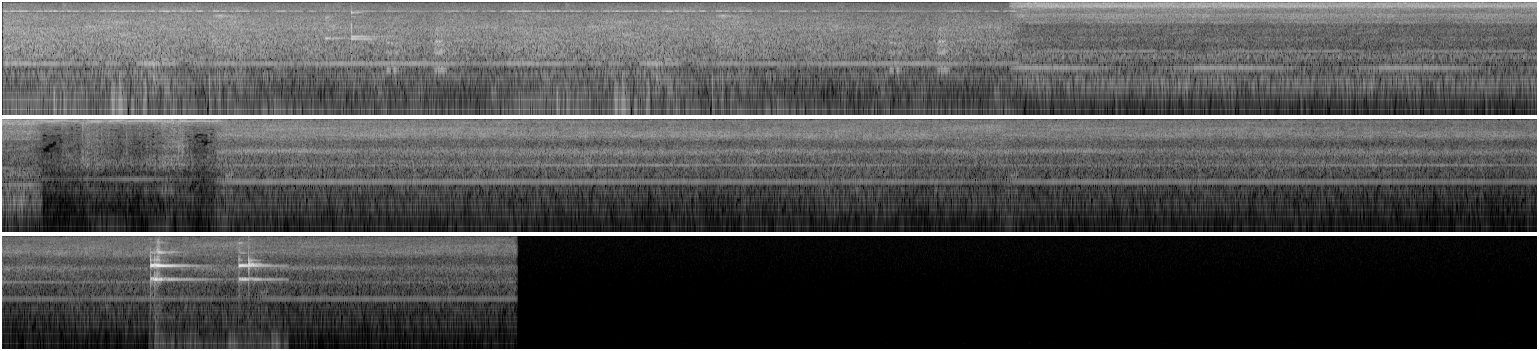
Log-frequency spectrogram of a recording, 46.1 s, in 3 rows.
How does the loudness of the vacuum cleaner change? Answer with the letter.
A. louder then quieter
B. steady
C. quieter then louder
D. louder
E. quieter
E.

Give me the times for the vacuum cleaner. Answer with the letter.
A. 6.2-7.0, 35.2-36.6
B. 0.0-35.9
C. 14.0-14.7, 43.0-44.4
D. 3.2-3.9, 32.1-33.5
B.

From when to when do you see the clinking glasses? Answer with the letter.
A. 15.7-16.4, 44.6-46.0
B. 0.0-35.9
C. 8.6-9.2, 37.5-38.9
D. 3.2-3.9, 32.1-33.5
D.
